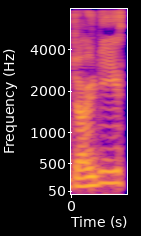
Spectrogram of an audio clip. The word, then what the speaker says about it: Dodie: Castle depending on how you say it by Dodie or Dodie Smith I've been wanting to read this book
